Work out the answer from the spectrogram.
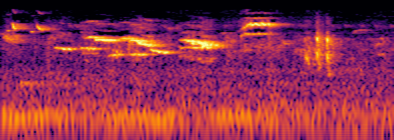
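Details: Brown-chested jungle flycatcher song in its 'tembakan' burst style, used to lure or tutor other birds: quick high sweeping whistles and buzzy slurred phrases tumbling in varied order, ending in a short rattled burst, over a faint low hum.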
